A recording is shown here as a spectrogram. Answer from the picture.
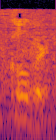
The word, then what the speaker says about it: Colbert: Is it Colbert or Colbert? – Colbert. – Okay. Only Stephen gets the Colbert.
